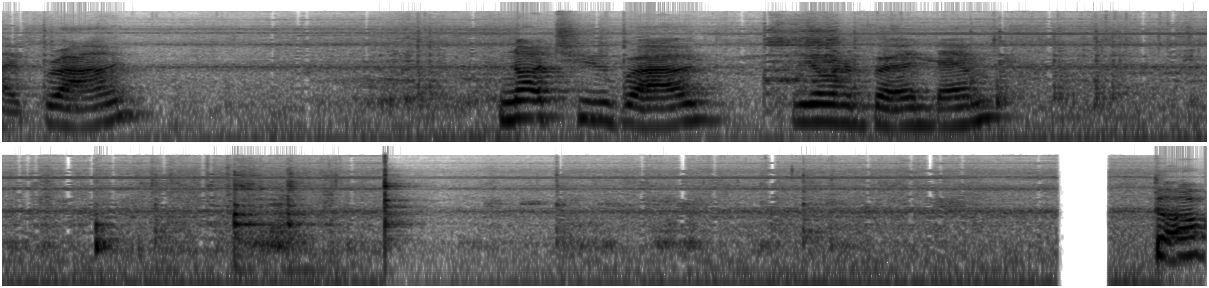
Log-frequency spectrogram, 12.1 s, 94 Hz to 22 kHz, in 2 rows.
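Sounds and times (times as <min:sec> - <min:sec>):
onions sizzling in oil: 0:00.0 - 0:12.0
spatula scraping pan: 0:01.5 - 0:11.1
spatula knocking pan: 0:03.8 - 0:10.4.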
